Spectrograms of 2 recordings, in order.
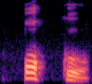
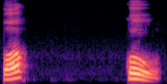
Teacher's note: পক্ক শব্দটিতেও আমরা দেখতে পাচ্ছি ক কিন্তু একটি, নিচে ব যুক্ত হয়েছে, বফলা যুক্ত হয়েছে, কিন্তু তার উচ্চারণ যখন আমরা দেখছি বা লিখব তখন দেখতে পাচ্ছি পক কো। বয়ের কারণে, বফলার কারণে আগের ক ধ্বনিটি দ্বিত্ব হয়েছে।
